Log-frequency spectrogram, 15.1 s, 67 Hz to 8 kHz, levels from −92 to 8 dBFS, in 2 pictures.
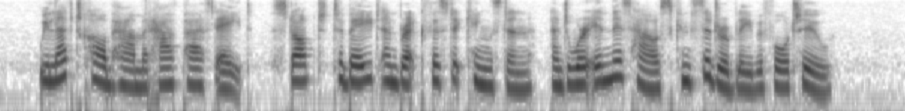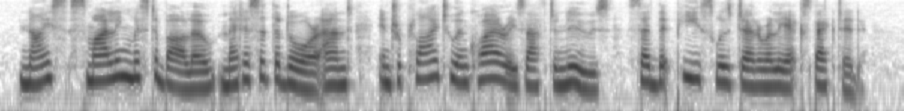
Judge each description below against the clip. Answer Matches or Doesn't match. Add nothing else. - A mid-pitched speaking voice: Doesn't match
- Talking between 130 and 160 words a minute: Doesn't match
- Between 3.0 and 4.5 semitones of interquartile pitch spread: Matches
